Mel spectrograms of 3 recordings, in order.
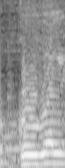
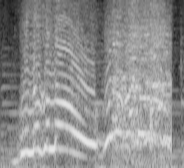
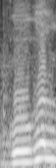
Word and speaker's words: Google: G O O G L E गुलगुलो है एक इस तरह का प्रोनाउंसिएशन भाई, मतलब गूगल गुलगुले बन गया, मतलब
